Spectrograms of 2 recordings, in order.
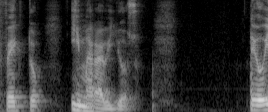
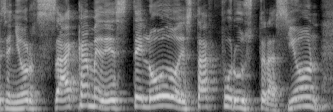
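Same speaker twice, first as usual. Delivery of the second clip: crying out to God; 7 semitones higher than usual. Acted. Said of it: "Es tiempo de gritar y decirle".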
